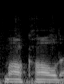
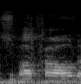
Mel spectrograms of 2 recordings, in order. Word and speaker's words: Smalcald: There's the Articles of Smalcald. Is that how you pronounce that? – Smalcald, I think. – Smalcald, 1537.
